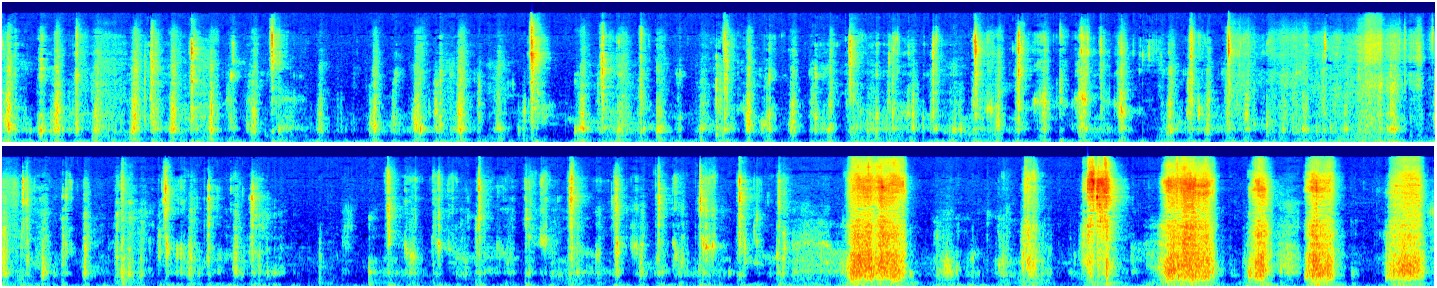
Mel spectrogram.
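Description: Close-miked chewing of hand-rolled noodles and sliced green chillies: a steady run of quick wet mouth clicks and crunches. Near the end come several much louder noisy bursts.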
